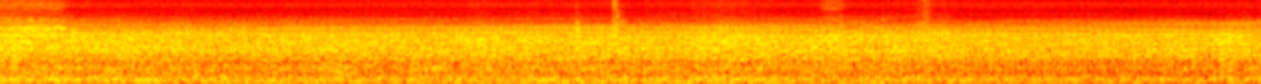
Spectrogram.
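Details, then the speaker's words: Heater blower motor (Volvo ventilation) powered from the fuse panel with ignition on, running at high speed. Steady, even rushing whir with no ticking, scraping or wobble. Normal running at high speed. "now we get normal sound of working motor on the high speed"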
